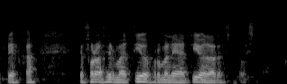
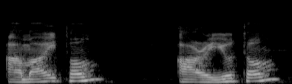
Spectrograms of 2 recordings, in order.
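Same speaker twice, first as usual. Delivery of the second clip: slow rising English question; teacher modelling a question; question intonation; 3 semitones higher, much slower than usual. Shown as a demonstration. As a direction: lift the end into a question.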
